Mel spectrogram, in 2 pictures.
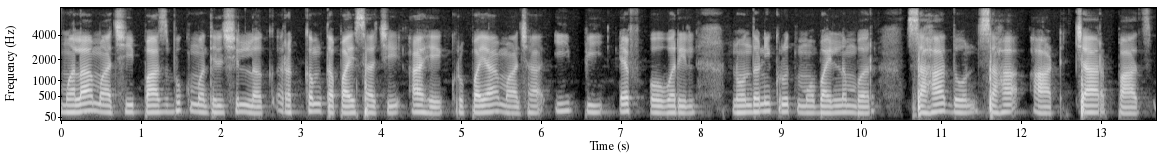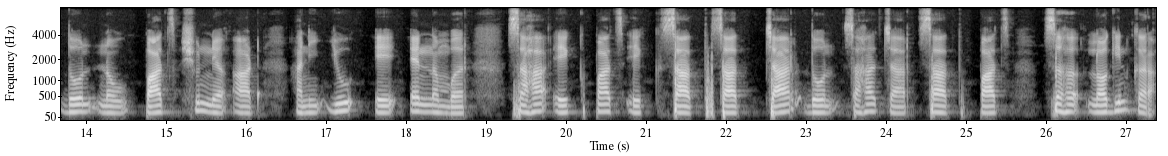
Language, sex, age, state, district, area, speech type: Marathi, male, 18-30, Maharashtra, Buldhana, rural, read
